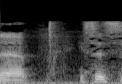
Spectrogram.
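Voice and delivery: ordinary talk, nothing marked

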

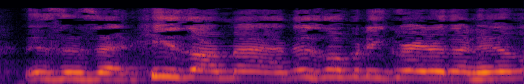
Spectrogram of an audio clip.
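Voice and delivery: high-pitched acclaim; retold cheering; adoring crowd. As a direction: imitate excited fans hailing their hero.

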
